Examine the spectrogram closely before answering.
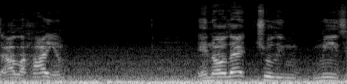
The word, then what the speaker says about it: Elohim: Uh some of them call it uh Elohim which the correct way to say it in the Paleo Hebrew is alohim.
